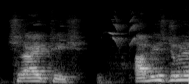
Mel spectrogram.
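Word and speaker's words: Schreibtisch: आई इकट्ठा आया है इ आई इकट्ठा है तो क्या बनेगा आई बनेगा ठीक है शराइब और उसके बाद ठिश श्राइब थिश कहते हैं मेज को ठीक है शराइब थिश अब इस जुमले में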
